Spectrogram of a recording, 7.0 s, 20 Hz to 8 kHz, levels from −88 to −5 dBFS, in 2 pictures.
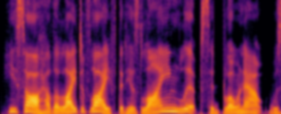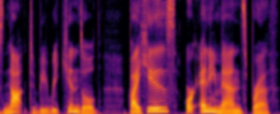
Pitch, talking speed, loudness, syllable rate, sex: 175 Hz, 215 wpm, -19 LUFS, 4.5 syllables/s, female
